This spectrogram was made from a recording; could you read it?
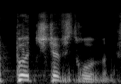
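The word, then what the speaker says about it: Potchefstroom: à Potchefstrom.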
